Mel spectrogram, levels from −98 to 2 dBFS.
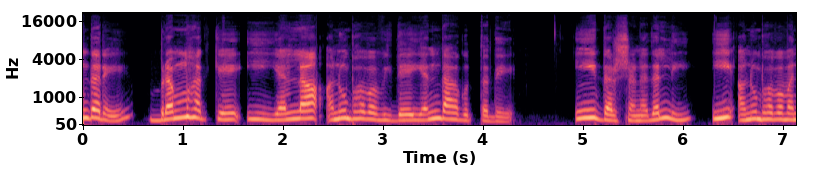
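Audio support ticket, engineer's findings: Repeated stalls (stutter), 1.93–3.18 s: twelve brief holds, longest 31 ms, about 137 ms filled in total. Jitter buffer underrunning on late packets; receiver extends last sound. Nothing lost.

Jitter buffer slow-down, 3.64–5.01 s, just before "ಈ ದರ್ಶನದಲ್ಲಿ": speech drawn out to 90% speed, pitch unchanged, 140 ms added. Receiver repeating pitch periods to rebuild buffer reserve.

Bit error spike, 6.31 s, right after "ಈ ದರ್ಶನದಲ್ಲಿ": single sharp broadband tick unrelated to speech. Flipped bit across two samples, memory or digital link.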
